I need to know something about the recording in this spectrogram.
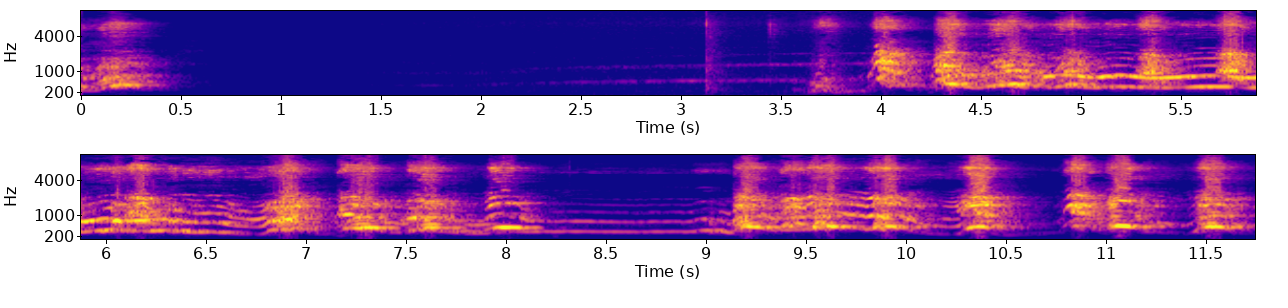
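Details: Two German Shepherds, Ronin and Athena, howling together: a thin rising whine builds into long wavering howls layered with sharp yelping breaks and harsh, pulsing voice, loud and continuous after a quiet start.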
